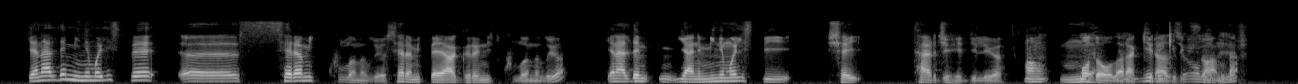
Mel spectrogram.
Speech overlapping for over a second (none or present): present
